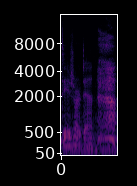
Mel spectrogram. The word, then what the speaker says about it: Desjardins: Miss Desjardins is, or Desjardins, everyone pronounces it differently. I like Desjardins. I think it's chicer.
